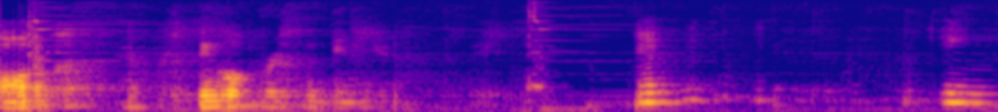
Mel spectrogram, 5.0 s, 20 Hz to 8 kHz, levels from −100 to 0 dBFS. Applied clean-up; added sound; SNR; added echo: neural mask model DeepFilterNet 3.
